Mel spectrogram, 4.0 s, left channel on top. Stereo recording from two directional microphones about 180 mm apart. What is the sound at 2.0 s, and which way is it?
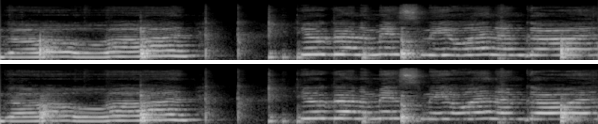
Female singing, 15° right (ahead or behind).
